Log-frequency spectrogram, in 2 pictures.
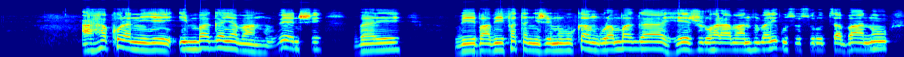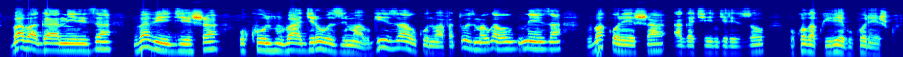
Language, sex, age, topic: Kinyarwanda, male, 25-35, health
